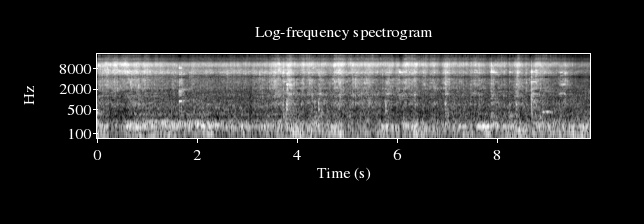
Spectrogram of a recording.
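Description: Steady frying sizzle of a tempering with tomato in hot oil throughout, with occasional stirring scrapes and clinks over the continuous crackling hiss.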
